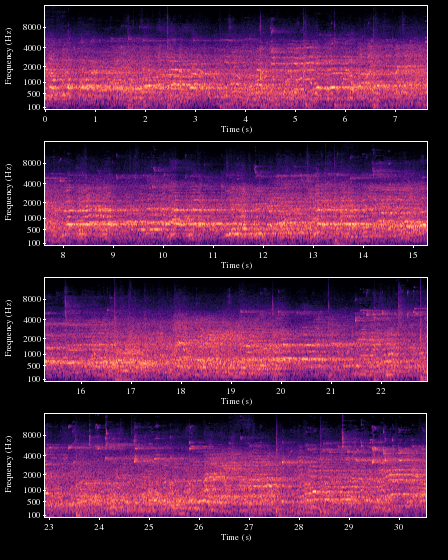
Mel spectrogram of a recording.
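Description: A basketball being dribbled and bouncing on a wooden court floor during live play, with voices calling out in a large indoor hall.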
